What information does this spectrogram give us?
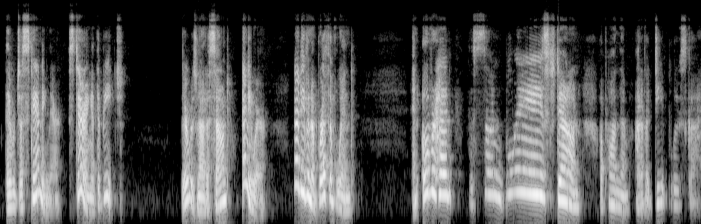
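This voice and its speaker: Brief: woman teacher narrating a children's book, lively varied delivery, close dry room, muffled home recording. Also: fairly high pitch, unhurried, pauses often, breathy edge, no room sound. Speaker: teacher reading aloud. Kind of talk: expressive storybook narration.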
